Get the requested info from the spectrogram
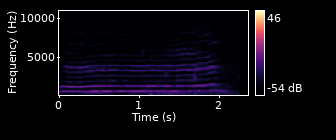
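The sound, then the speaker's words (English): A contestant at the fifth annual European Gull Screeching Championship, which drew 60 seagull sound-alikes from 14 countries, imitates a seagull with a sustained, loud, nasal screech that holds a steady high pitch and wavers slightly, while faint rhythmic thumps sound underneath toward the end. “This was the fifth annual European Gull Screeching Championship, attracting 60 seagull sound-alikes from 14 countries.”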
